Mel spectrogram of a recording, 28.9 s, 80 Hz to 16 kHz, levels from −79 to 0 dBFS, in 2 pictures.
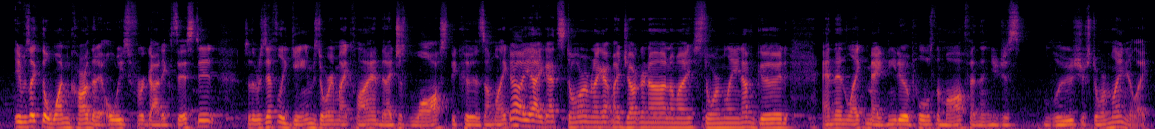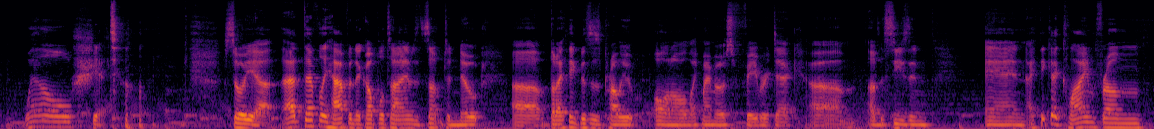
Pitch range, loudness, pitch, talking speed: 105-130 Hz, -30 LUFS, 115 Hz, 205 wpm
